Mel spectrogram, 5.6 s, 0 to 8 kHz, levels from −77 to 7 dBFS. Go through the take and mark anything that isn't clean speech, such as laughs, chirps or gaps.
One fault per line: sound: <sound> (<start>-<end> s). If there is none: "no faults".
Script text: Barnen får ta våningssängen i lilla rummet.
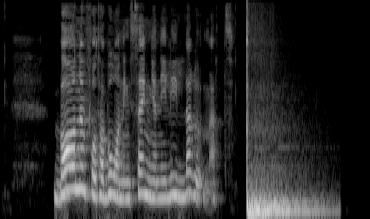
sound: thud (3.7-5.1 s)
